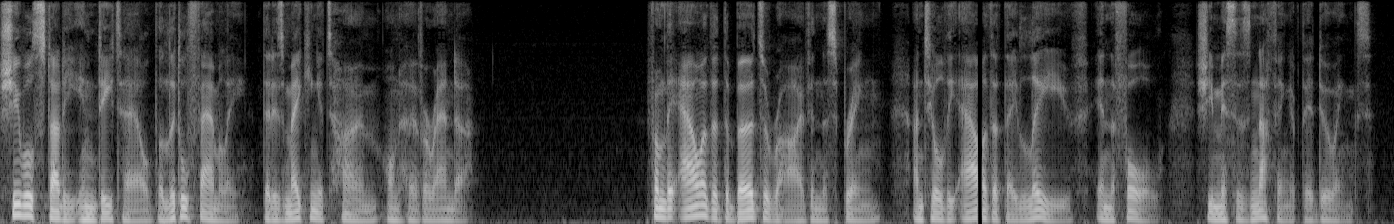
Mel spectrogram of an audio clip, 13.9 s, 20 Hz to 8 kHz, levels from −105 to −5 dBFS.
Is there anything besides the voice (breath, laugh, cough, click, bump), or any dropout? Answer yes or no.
yes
